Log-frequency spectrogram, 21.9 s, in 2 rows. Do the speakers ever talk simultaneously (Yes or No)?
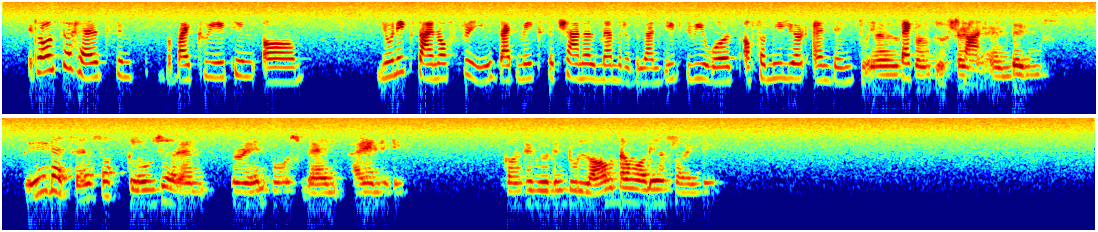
Yes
